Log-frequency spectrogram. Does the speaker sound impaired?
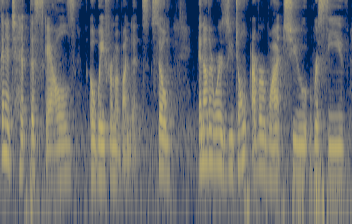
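No.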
